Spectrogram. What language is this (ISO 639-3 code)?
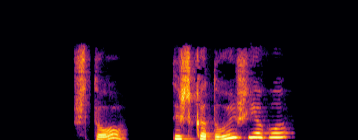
bel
